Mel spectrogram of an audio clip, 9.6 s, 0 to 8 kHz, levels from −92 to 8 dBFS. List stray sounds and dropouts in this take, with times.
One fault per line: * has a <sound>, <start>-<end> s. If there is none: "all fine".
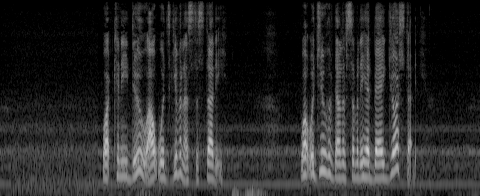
all fine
